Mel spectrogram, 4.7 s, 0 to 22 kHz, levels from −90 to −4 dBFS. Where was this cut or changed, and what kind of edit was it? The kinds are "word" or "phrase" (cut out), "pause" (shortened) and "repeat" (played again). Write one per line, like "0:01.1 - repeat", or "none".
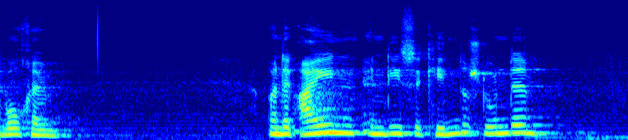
0:02.2 - word
0:02.7 - word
